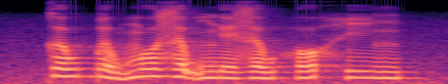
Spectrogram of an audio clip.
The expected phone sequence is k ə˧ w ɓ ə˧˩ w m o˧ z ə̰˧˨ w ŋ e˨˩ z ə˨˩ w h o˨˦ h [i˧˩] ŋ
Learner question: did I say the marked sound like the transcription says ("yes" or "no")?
no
